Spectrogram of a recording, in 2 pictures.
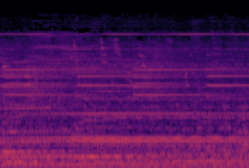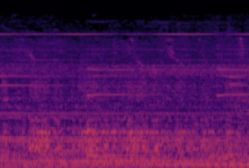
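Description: Several music tracks playing over one another, merging into a dense, steady wash of sustained droning tones.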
